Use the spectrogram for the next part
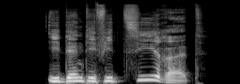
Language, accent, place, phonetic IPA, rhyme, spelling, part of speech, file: German, Germany, Berlin, [idɛntifiˈt͡siːʁət], -iːʁət, identifizieret, verb, De-identifizieret.ogg
- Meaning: second-person plural subjunctive I of identifizieren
